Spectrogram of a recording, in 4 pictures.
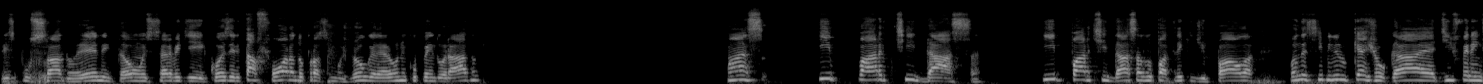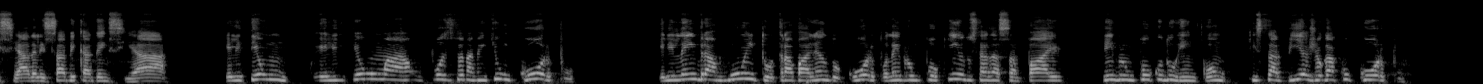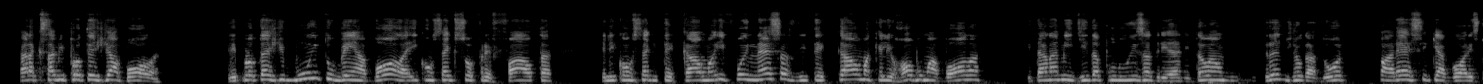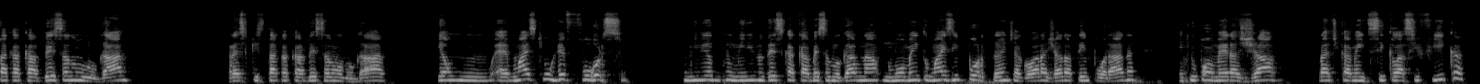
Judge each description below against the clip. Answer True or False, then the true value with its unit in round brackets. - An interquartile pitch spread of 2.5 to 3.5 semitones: True (3.0 semitones)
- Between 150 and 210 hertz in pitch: True (190 Hz)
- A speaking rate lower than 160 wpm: False (170 wpm)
